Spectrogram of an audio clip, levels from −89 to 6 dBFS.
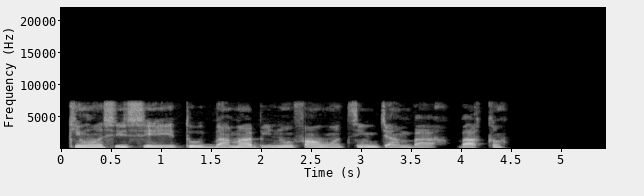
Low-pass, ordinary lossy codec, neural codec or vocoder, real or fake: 7.2 kHz; none; codec, 16 kHz, 4 kbps, FreqCodec, larger model; fake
